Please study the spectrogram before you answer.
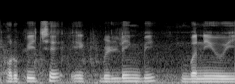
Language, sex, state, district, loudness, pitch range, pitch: Hindi, male, Uttar Pradesh, Shamli, -16 LUFS, 130-145 Hz, 140 Hz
